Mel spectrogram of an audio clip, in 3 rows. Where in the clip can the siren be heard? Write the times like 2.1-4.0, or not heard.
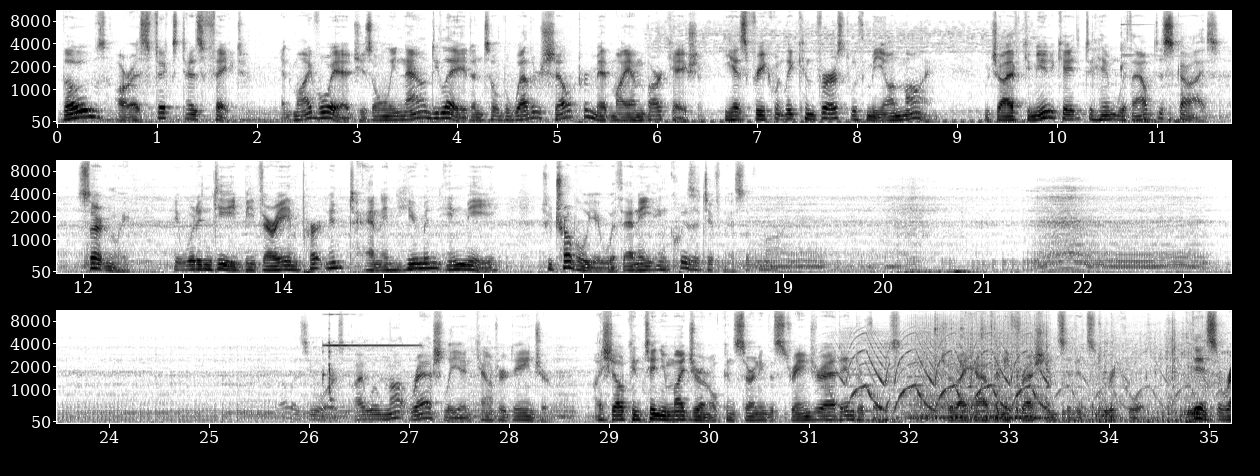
31.1-35.1.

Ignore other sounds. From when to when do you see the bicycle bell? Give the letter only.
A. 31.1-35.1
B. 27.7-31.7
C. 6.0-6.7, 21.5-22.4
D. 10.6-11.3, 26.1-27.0
D.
